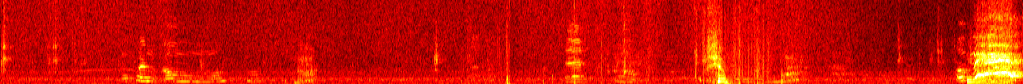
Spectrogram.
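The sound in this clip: A young child cries and whimpers in uneven bursts, with wavering, whiny wails rising and falling between quieter pauses and a louder sobbing outburst at the end.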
